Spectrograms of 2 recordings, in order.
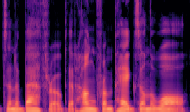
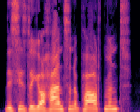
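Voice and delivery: put-on loud, raised-pitch question in a German accent; thick German accent, projected hard; loud German-accented soldier; 8 semitones higher, 8 dB louder than usual. A narrator's reading. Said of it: "a deep voice asked the question loudly in the terribly accented Danish".

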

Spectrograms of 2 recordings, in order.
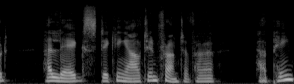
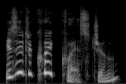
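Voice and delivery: doll mother voice. A narrator's reading. Mama doll replies.

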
